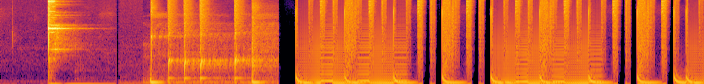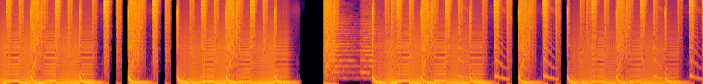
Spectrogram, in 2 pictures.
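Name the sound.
glasses clinking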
